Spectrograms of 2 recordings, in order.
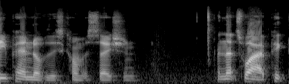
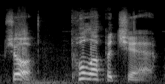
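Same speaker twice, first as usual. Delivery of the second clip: retold agreeable reply; 8 semitones higher than usual. Retold reluctant agreement to visitors.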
